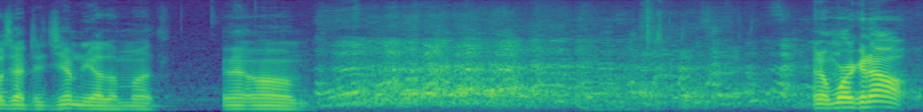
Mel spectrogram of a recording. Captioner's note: audience laughing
